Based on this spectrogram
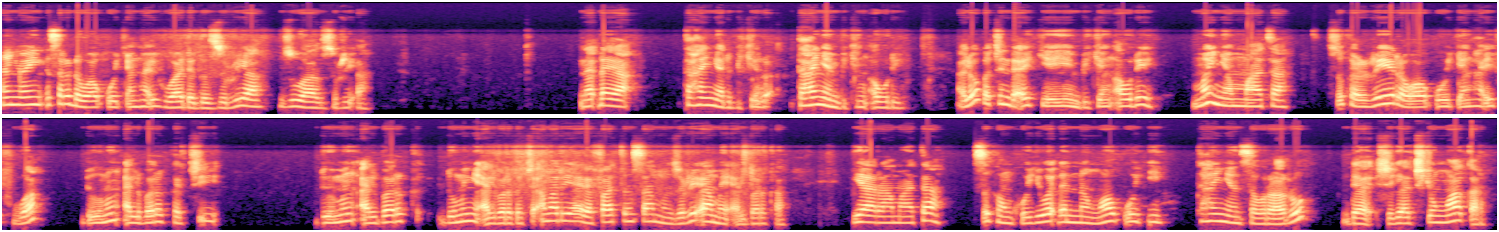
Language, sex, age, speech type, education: Hausa, female, 46-60, spontaneous, tertiary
